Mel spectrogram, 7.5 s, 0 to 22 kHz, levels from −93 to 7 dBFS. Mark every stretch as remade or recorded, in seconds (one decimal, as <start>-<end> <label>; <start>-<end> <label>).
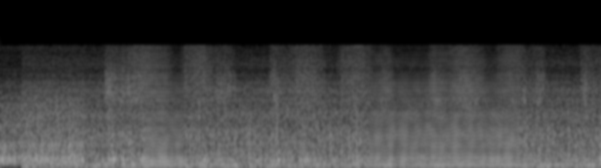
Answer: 0.0-1.8 recorded; 1.8-2.3 remade; 2.3-4.6 recorded; 4.6-6.5 remade; 6.5-7.5 recorded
